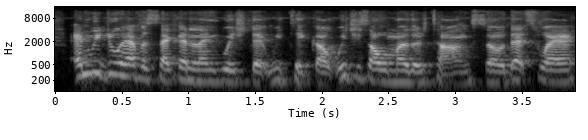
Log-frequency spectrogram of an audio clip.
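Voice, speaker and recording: A woman speaks in an animated, bright and sharp tone at a medium pitch. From Singapore. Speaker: international speaker and business coach. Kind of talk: interview. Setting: video call.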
